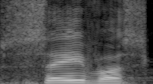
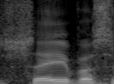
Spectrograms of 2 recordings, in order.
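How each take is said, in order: First: Mock shout. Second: Said in the usual way. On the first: Preacher showing how the crowd cried to the king, mild shout. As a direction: lift "Save us" into a crowd's cry. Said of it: "a shout of". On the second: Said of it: "It's an imperative word".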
